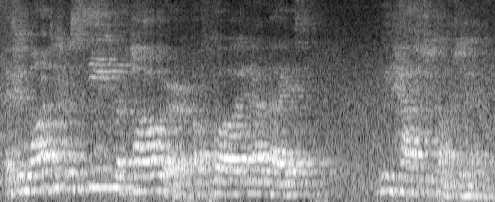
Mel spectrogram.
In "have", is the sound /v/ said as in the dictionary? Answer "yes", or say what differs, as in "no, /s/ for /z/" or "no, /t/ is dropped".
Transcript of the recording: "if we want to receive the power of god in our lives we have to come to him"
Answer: no, /f/ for /v/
